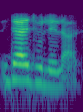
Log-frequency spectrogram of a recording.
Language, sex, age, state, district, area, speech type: Sindhi, female, 18-30, Delhi, South Delhi, urban, conversation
